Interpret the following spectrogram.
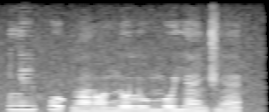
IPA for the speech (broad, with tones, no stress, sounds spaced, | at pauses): l i˦ f o˦˨ ɡ ã˨ ɾ ɔ̃˨˦ n o˦ l u˧ m o˦ j ɛ̃˦˨ d͡ʒ ɛ̃˨˦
